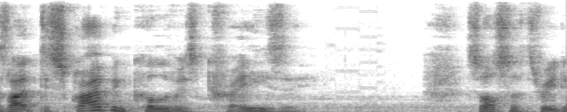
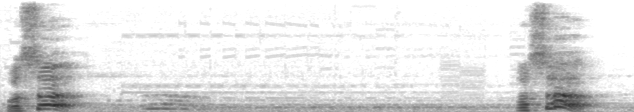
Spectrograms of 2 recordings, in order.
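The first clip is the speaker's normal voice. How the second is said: raised voice toward another room; calling out; 3 dB louder, slower than usual. Real, not acted. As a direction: shout it to someone offstage.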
